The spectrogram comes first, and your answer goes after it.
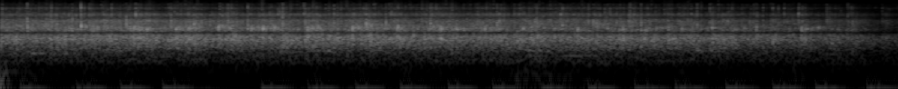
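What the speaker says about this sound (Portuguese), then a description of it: "Dá um aplauso a Jesus." Sustained applause from a church congregation during a pastors' gathering, a dense steady clapping texture that holds loud and even for several seconds before easing slightly at the end, with no voices over it.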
